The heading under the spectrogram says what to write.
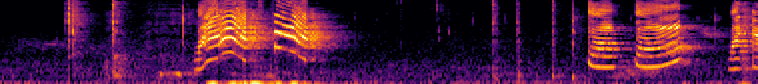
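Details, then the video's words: Pet green parrot, tagged as a ringneck, kept indoors and taught to say words like mummy, papa and radhe radhe; two bursts of high, squawky, wavering speech-like phrases with gaps of faint clicks between. "cute talking parrot"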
